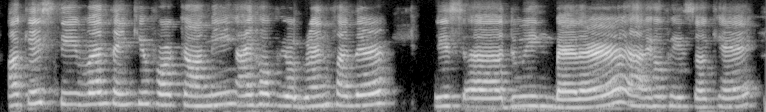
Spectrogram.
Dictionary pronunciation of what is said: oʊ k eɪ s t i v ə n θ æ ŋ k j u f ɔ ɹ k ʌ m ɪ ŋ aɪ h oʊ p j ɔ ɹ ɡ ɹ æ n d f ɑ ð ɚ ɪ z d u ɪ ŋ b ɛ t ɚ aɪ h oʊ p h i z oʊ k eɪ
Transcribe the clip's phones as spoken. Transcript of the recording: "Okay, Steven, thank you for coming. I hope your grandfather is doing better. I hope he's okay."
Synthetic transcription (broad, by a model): oʊ k eɪ s t i v ə n t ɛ ŋ k j u f ɔ ɹ k ʌ m ɪ ŋ aɪ h oʊ p j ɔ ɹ ɡ ɹ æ n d f ɑ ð ɚ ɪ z d u ɪ ŋ b ɛ t ɚ aɪ h oʊ p h i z oʊ k eɪ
